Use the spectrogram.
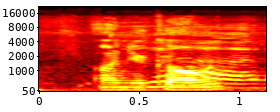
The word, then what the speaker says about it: yacon: Taylor, you want to touch on Yacon? Yeah, so a little bit about Yacon.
